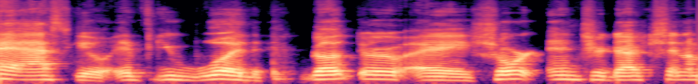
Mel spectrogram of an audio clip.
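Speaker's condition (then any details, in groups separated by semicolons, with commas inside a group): Traumatic brain injury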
